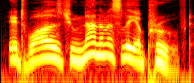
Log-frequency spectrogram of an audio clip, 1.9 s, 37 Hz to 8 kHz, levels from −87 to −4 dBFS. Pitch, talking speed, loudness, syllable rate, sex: 165 Hz, 125 wpm, -16 LUFS, 5.6 syllables/s, male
